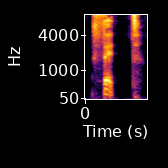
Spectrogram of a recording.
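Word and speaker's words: faites: French people tend to make the mistake and tend to to say Vu F okay uh B no no no no it's Vu fet Vu fet okay so remember final s here is not pronounced and then this H is not pronounced either so fet fet V fet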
